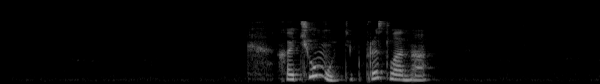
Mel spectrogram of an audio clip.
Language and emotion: Russian, positive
